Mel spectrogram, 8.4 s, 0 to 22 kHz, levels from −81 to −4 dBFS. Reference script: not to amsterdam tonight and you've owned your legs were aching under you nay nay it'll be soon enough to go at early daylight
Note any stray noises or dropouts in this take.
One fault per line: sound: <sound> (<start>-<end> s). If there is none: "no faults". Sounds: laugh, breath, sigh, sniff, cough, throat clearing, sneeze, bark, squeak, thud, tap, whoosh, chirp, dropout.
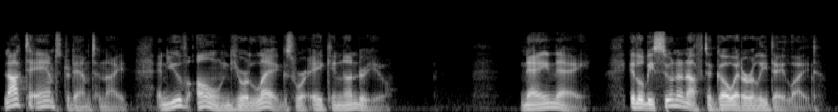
no faults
